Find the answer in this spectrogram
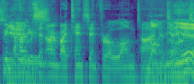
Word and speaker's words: Tencent: um scummy streamers but tencent is that how you pronounce that yeah yeah yeah he's apparently building a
